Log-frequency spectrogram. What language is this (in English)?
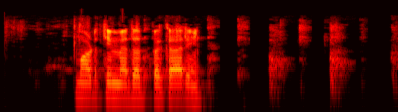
Kalkoti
